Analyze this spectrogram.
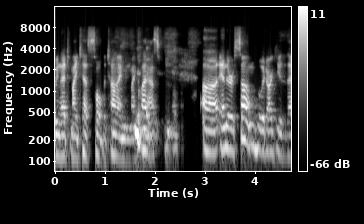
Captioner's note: attendees laughing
